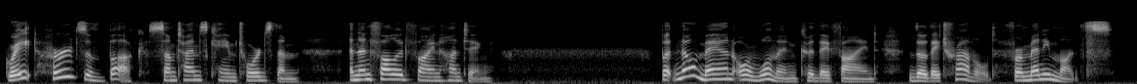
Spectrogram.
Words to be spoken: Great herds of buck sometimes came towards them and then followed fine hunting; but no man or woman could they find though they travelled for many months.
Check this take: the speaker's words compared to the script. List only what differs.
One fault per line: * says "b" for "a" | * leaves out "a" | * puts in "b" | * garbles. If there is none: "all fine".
all fine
